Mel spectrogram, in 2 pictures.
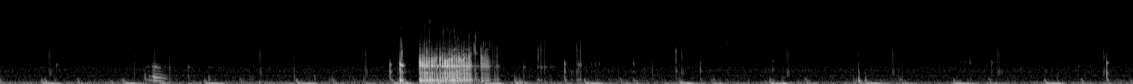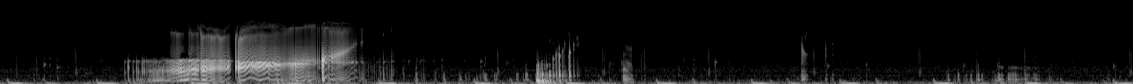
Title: Stomach Sound ASMR | My Stomach Makes Noises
